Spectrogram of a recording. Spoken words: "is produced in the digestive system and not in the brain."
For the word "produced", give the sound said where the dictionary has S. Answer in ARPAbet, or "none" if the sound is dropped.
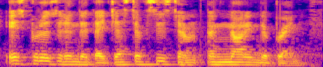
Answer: none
